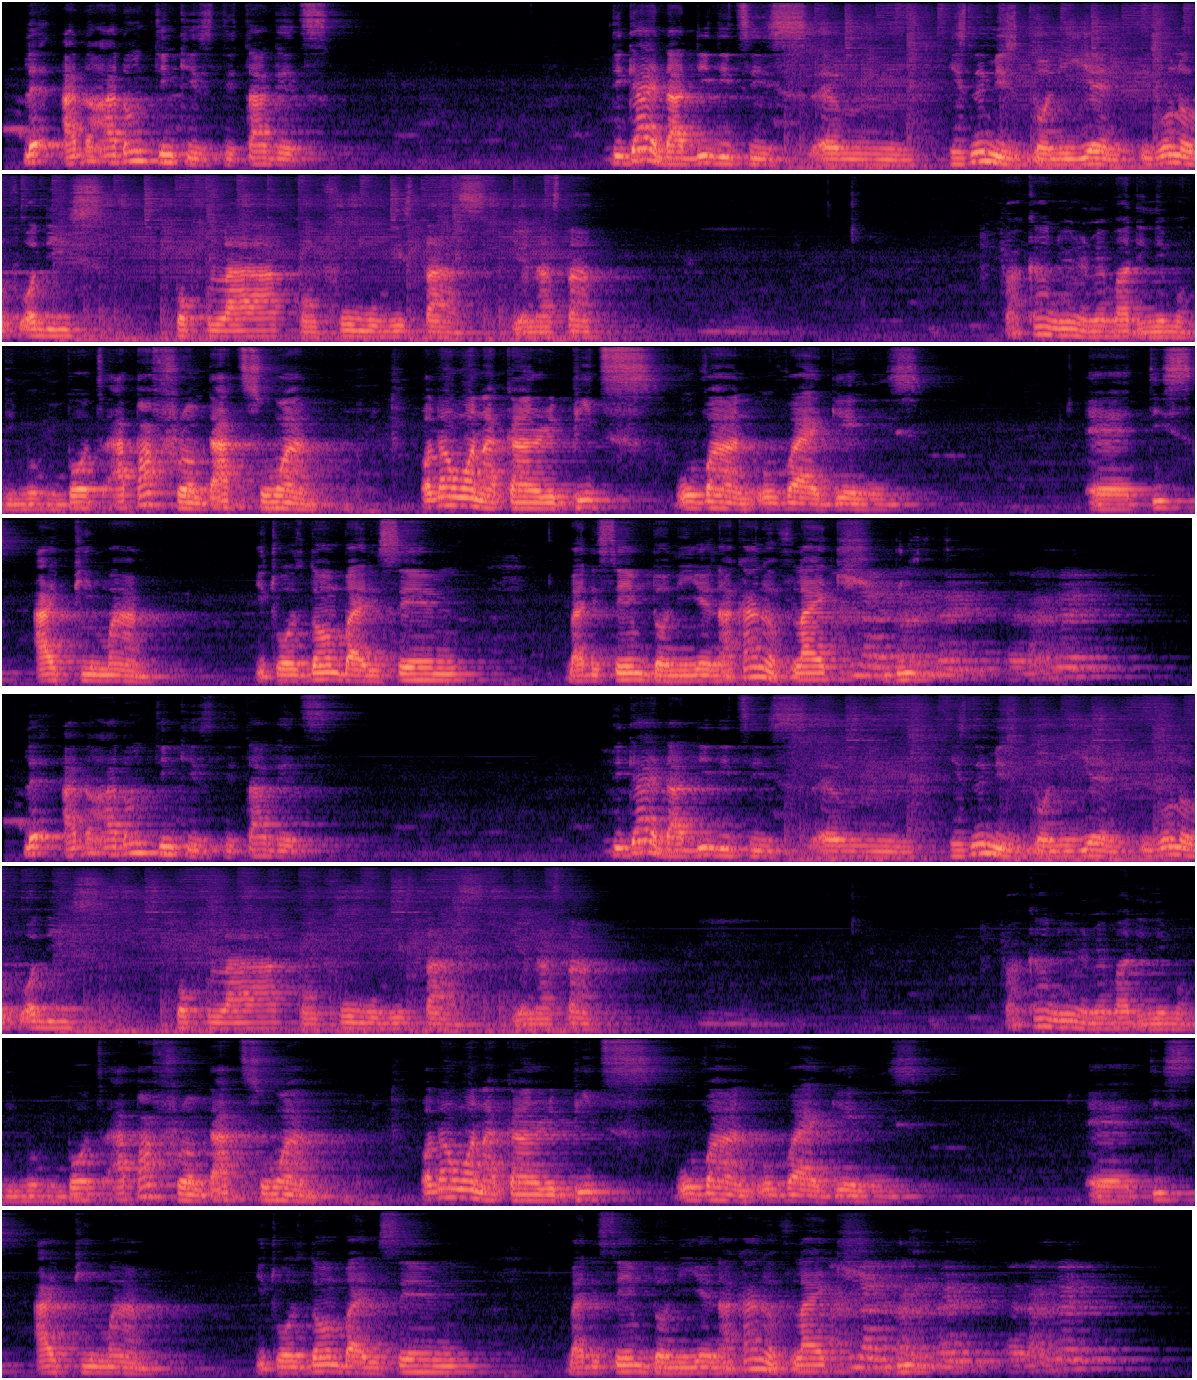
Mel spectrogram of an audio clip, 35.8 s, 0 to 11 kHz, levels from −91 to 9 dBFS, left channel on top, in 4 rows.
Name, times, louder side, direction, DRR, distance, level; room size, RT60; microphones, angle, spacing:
voice 1, 0.0-2.3 4.6-9.7 10.2-13.4 16.5-20.4 21.0-24.7 26.0-26.8 27.1-28.0 28.7-30.3 31.1-33.1 33.5-33.7, left 3 dB, 40° left, 0.4 m, -21 dB
voice 2, 4.5-5.0 14.2-14.6 33.0-34.9, equal, 85° right, 4.7 m, -32 dB
sound 1, 5.8-13.2, left 1 dB, 55° left, 2.4 m, -38 dB
12.0 x 9.7 x 4.6 m
head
